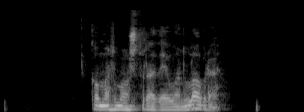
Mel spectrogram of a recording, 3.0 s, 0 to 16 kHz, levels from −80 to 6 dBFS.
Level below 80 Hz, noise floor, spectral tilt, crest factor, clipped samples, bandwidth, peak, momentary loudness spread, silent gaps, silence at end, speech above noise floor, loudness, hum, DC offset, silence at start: -48 dBFS; -82 dBFS; -7 dB/octave; 18 dB; under 0.1%; 11 kHz; -12 dBFS; 10 LU; none; 0.85 s; 57 dB; -27 LUFS; none; under 0.1%; 0.95 s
